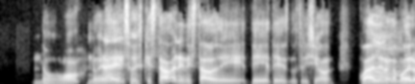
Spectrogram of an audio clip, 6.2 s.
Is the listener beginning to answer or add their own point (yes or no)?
no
